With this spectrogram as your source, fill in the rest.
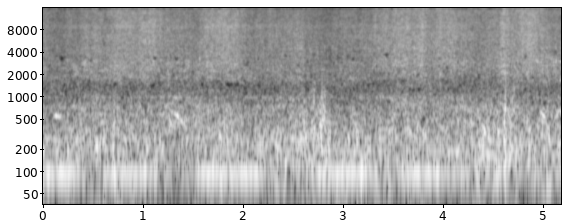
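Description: A boat engine hums low and steady.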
